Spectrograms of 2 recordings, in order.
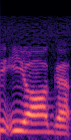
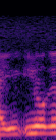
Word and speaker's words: yoga: E no sânscrito, toda palavra que termina em A não tem o O fechado, não tem, em sânscrito não se pronuncia O, né? Sempre se pronuncia O. Então, é O yoga, porque toda palavra que termina com A é masculina. Então, por isso que é yoga, né?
